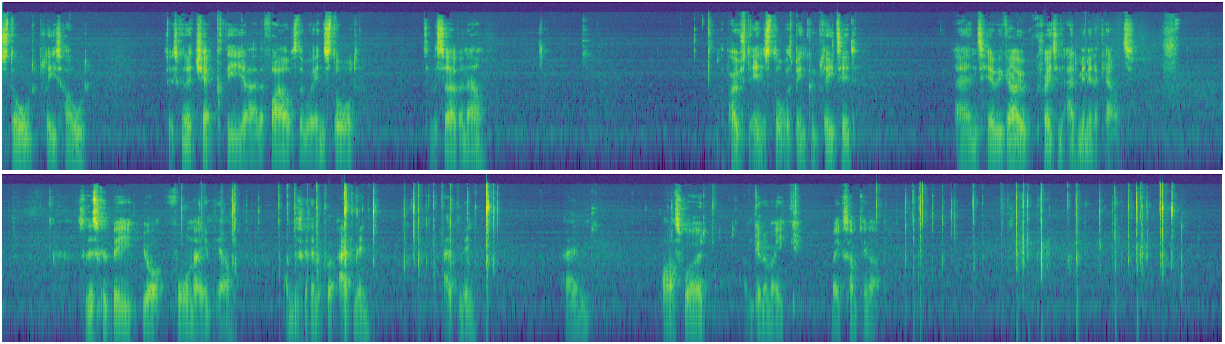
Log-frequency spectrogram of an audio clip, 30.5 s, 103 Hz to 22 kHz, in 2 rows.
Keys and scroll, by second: 17.4-22.7 typing.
